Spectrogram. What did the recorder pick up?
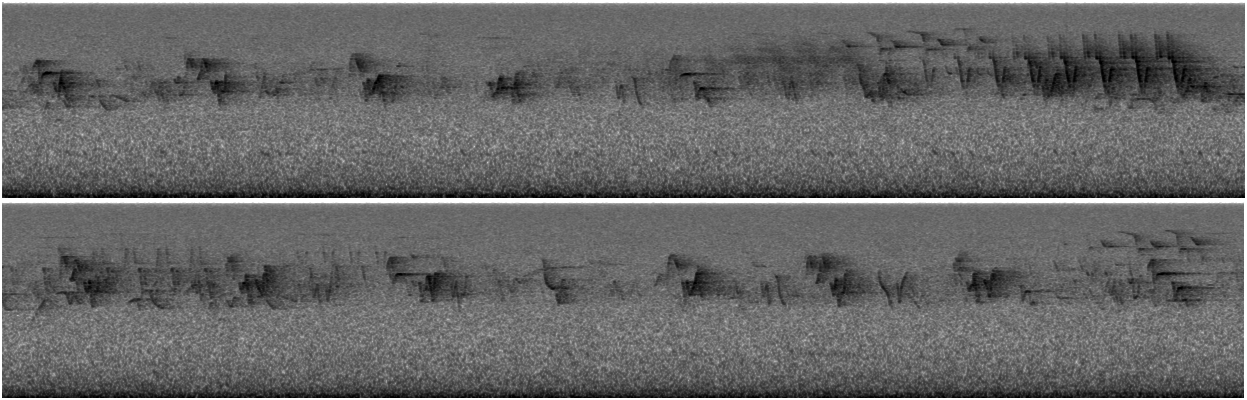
Rose-breasted Grosbeak, Red-eyed Vireo, Ovenbird, Blackburnian Warbler, Eastern Wood-Pewee, Winter Wren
